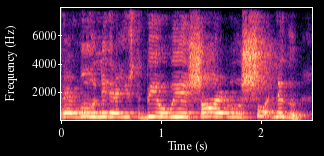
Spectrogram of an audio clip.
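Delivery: high-pitched, rushed explanation; retold excited report. Richmond man telling who got knocked out, retold excited report. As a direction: blurt it out high and hurried.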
